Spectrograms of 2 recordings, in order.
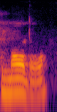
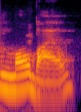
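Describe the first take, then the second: First: Mobile said as MOH-bull; second syllable of mobile like "bull"; alternative pronunciation. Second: Mobile said as MOH-bile; second syllable of mobile rhymes with "mile"; as spelled. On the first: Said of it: "is it pronounced mobile or mobile". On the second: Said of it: "so it's spelled". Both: Shown as a demonstration.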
